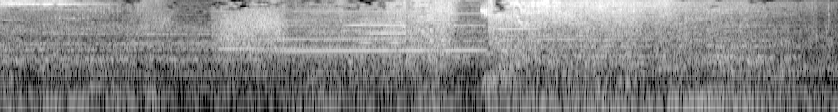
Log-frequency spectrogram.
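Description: A sword strikes a beast with a heavy thud.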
